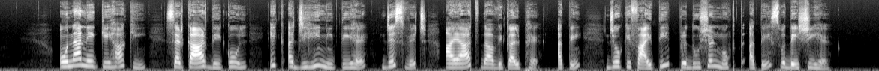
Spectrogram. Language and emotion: Punjabi, neutral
